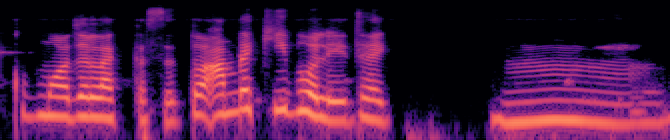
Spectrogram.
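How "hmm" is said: low, soft hum of enjoyment; savouring. Acted. Teacher imagining a delicious bite, low soft savouring. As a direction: savour it like food melting in your mouth. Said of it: "কিছু খাবার থাকে না, yam".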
